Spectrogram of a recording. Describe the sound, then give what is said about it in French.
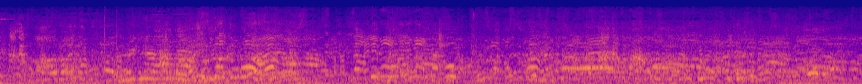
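Crowd noise of Egyptian protesters blocked and encircled by riot police: a dense, continuous babble of many voices, steady and loud throughout, with no single speaker standing out. “Ce qu'on entend, c'est le son des manifestants égyptiens qui ont été bloqués et encerclés par les CRS.”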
